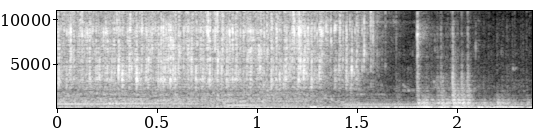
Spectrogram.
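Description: Water from a single-lever kitchen mixer tap running into a stainless steel sink. About a second and a half in, the lever is turned down and the rush of water drops to a thin trickle.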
